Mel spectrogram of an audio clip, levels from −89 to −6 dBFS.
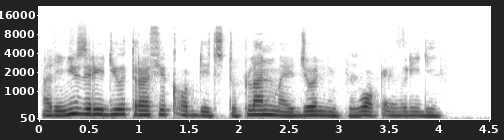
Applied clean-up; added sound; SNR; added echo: neural mask model DeepFilterNet 3.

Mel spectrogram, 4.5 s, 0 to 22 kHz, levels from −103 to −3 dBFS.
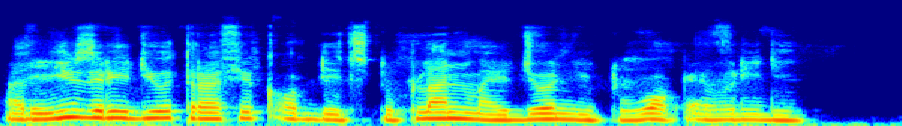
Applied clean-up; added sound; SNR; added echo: neural mask model Resemble Enhance denoiser.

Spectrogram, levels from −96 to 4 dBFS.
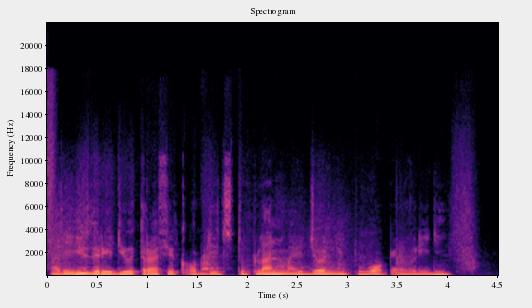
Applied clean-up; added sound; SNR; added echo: neural mask model RNNoise.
